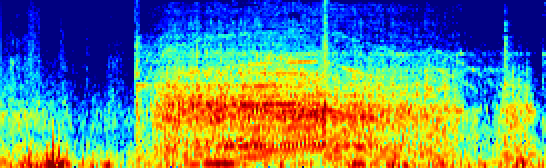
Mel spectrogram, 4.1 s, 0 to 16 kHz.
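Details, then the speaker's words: 1968 Bedford CA ice cream van on its old battery plus a jump pack: a clunk, then a high whirr, but the engine doesn't turn. The starter is suspected stuck, and the plan is to hit it with a hammer. "we have a starter motor so plan is get a big hammer and whack it one to uh see if we can get it to turn"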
